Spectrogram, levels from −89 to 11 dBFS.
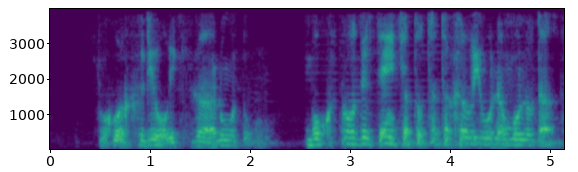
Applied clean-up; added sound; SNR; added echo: neural mask model DeepFilterNet 3.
